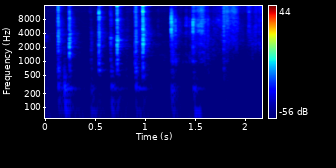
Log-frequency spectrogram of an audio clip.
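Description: Paper dollar bills being handled as a stack is picked up: a quick, irregular series of light clicks and crinkles from the notes.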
